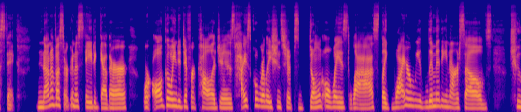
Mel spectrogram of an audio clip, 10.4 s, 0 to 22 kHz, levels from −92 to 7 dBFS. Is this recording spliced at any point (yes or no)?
no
